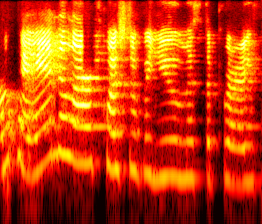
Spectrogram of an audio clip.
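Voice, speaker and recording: Raised and projected, a woman's high voice has a bright, sharp tone. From Louisiana, Donaldsonville. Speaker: debate moderator. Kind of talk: moderating a town hall.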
